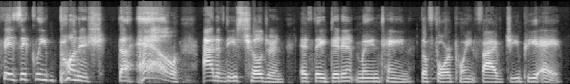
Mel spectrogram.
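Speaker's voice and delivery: usual speaking voice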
